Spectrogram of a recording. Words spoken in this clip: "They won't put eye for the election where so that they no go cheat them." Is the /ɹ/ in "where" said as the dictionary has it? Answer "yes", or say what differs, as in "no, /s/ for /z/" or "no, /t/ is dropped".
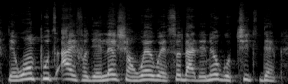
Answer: no, /w/ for /ɹ/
